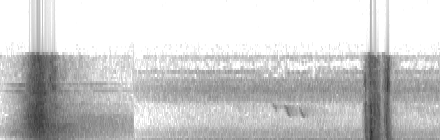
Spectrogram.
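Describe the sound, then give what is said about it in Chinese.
The left and right rear doors of a car being opened: two brief whooshing, rattling sounds, the first early on and the second near the end, with quiet between them. “这时候后车厢的左右车门被打开了，两个壮汉笑嘻嘻地坐了进来”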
